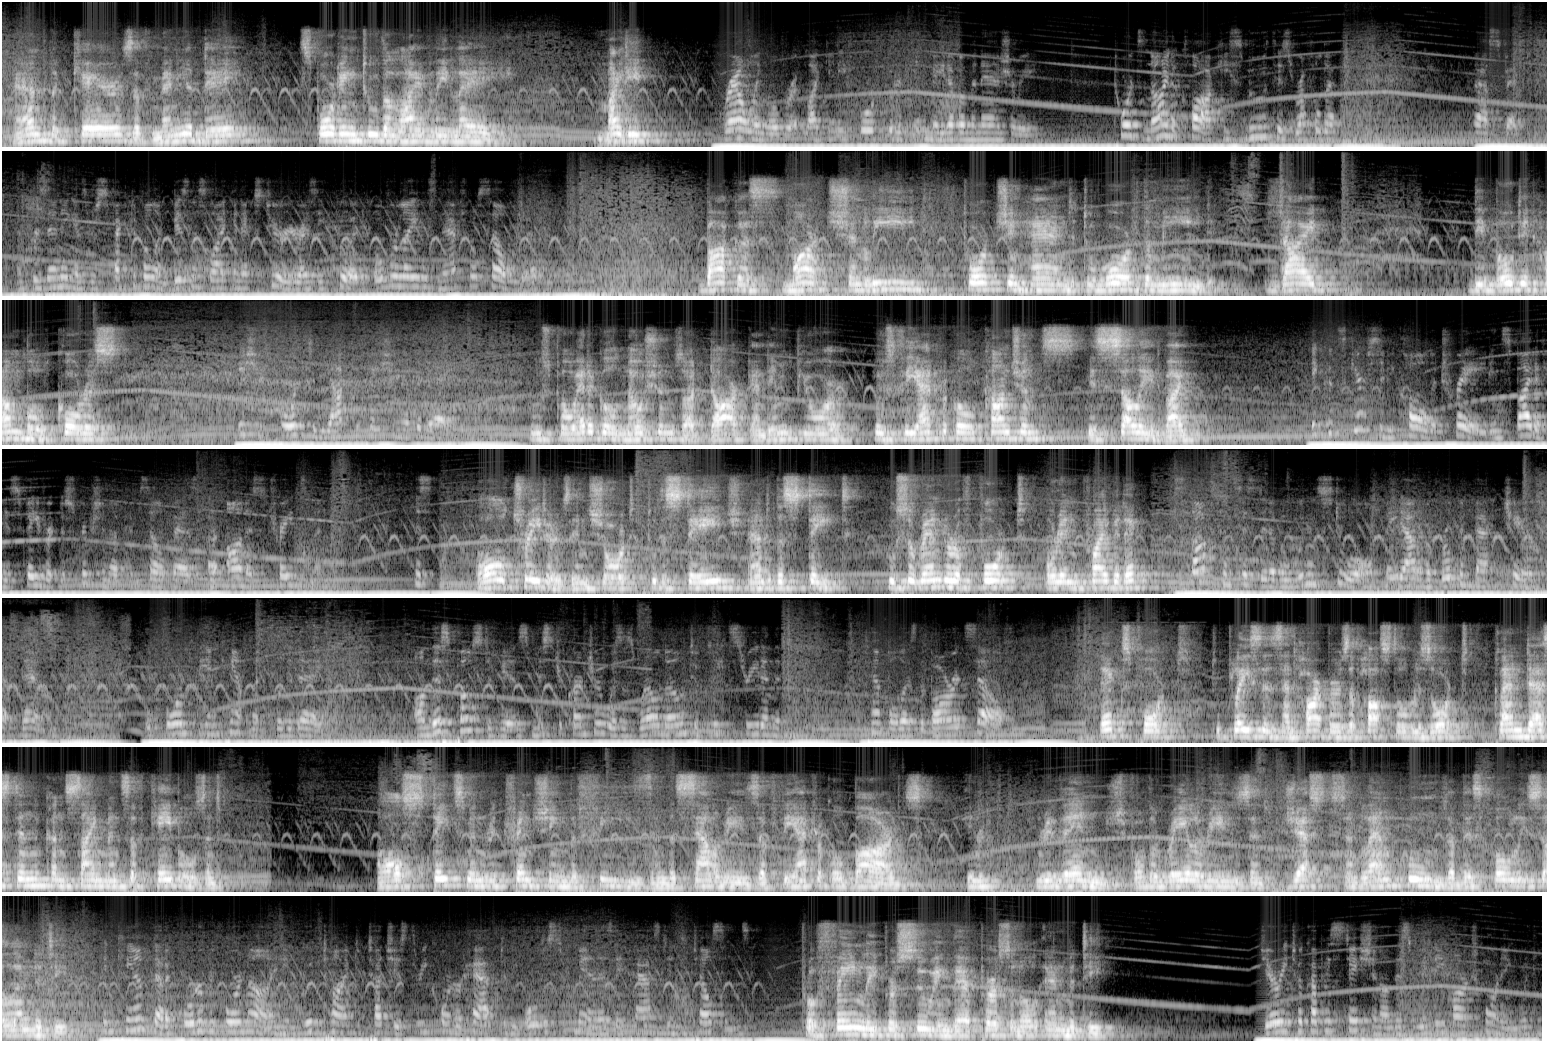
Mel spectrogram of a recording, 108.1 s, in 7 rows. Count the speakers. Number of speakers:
two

